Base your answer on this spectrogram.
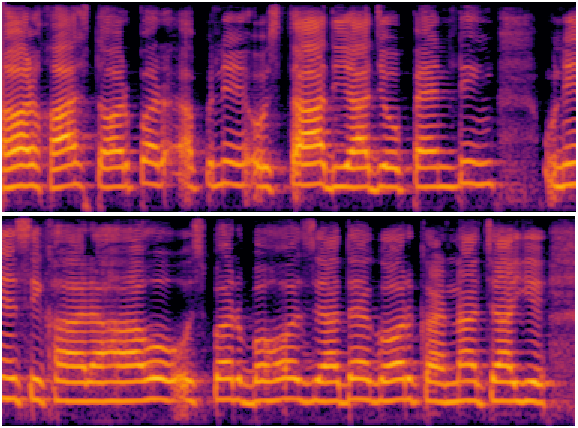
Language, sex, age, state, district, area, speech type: Urdu, female, 18-30, Bihar, Darbhanga, rural, spontaneous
